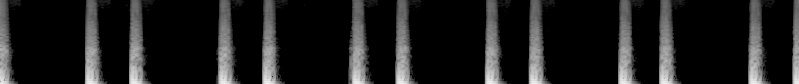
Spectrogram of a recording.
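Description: Heartbeat sound effect: a steady 'lub-dub' of paired deep thumps, about one beat a second, with silence between beats.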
